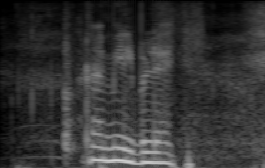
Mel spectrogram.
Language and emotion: Russian, angry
